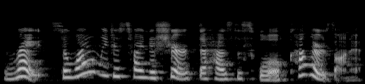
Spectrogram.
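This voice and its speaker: A woman voicing a patient young boy in a storybook, gently coaxing his little brother. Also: high-pitched, very animated, moderate pace, creaky, voice pushed up, full character voice. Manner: coaxing, encouraging. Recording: dull lo-fi recording.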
